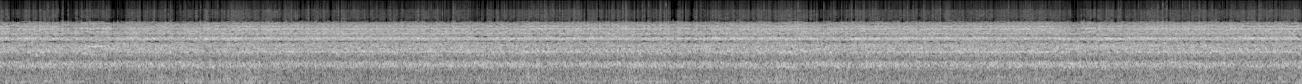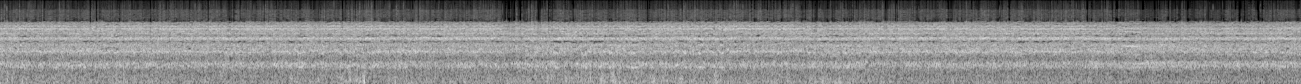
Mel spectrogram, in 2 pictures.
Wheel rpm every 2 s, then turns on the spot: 230, 240, 230, 230, 230, 230, 230, 230, 230, 220, 230, 230, 230.
none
